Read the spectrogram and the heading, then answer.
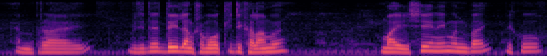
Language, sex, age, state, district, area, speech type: Bodo, male, 60+, Assam, Chirang, rural, spontaneous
